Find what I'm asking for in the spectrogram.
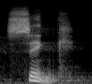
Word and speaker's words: Cinque: Just on pronunciation, we need to make this clear, don't we, that it's Cinque. – Yes. – In English, but so Cinque in French. – Yes, absolutely. So it reads as Cinque Ports, and people tend to want to say Cinque Ports because we know that's what the French for five would be.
